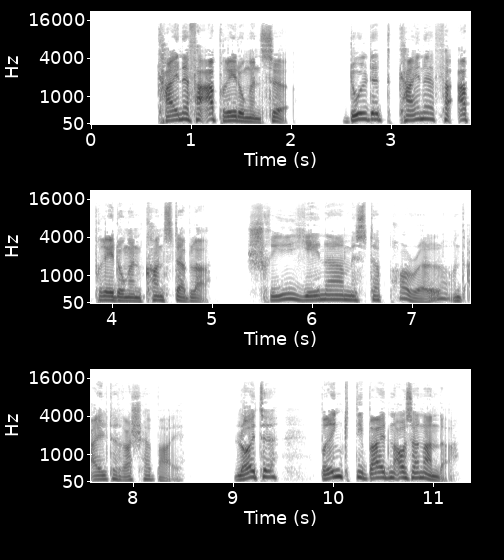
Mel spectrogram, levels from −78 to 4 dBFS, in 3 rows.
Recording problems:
none

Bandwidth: 14.5 kHz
